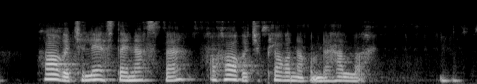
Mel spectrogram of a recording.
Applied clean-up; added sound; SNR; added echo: neural separator model SepFormer DNS4.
